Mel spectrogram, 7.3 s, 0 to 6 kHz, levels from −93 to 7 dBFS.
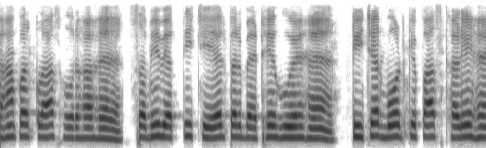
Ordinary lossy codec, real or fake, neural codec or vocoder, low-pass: none; fake; codec, 16 kHz, 4 kbps, FreqCodec, larger model; 5.4 kHz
